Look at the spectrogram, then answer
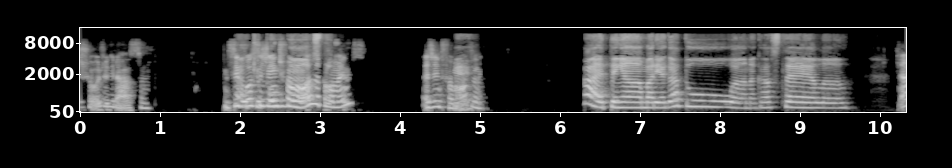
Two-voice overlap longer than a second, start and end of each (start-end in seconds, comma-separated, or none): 1.9-3.2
